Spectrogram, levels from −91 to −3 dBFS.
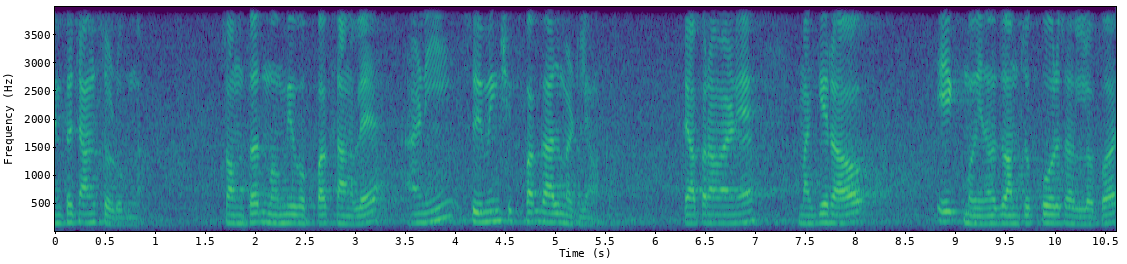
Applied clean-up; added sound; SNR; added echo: none; none; none; none.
